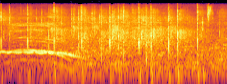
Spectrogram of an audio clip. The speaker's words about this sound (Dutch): Oké, Mag ik ook een hartelijk applaus voor de samenwerkende ondernemersvereniging Sint-Antonis?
